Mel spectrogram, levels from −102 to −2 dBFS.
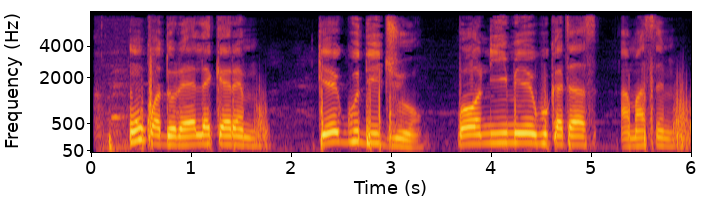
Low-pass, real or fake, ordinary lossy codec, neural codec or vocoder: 7.2 kHz; real; MP3, 48 kbps; none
